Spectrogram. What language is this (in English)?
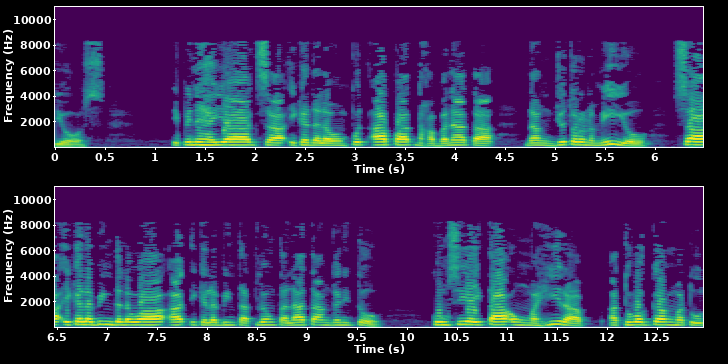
Filipino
